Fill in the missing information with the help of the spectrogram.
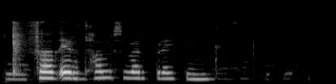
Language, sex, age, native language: Icelandic, other, 20-29, Icelandic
